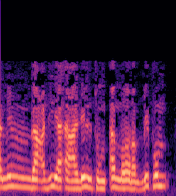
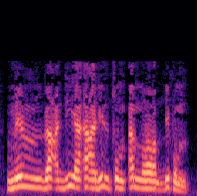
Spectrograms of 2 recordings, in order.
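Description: First: Said in the usual way. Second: بعدي ending in short "ya" before أعدلتم; fatha on ya. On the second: Shown as a demonstration. Teacher shows Qalun's reading, بعدي said "ba'diya". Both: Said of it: "قرأ قالون بفتح الياء هكذا".

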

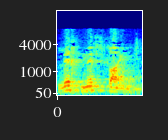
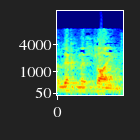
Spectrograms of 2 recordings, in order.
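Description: First: Said in the usual way. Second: ليخنشتاين said slowly, syllable by syllable, as Likh-nish-tain; ليخنشتاين pronounced slowly as Likh-nish-tain for students; careful pronunciation. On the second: Shown as a demonstration. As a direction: spell out ليخنشتاين clearly and slowly for the class. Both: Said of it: "تتنطق ليخنشتاين".

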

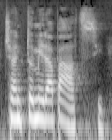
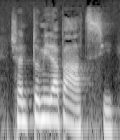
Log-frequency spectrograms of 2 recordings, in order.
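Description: Both takes have the same delivery.

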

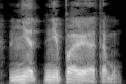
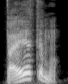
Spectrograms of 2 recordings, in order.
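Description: First: Scornful correction. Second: High, loud accusing question; pressing demand. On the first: Салли сама отвечает, распаляясь. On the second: Салли presses Уилт for his reason, accusing. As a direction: push for the answer sharply. Салли язвительно допрашивает Уилта. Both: A narrator's reading.

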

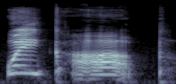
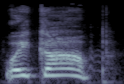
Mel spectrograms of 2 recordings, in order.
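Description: First: High, breathless whispered Wake up; pleading whisper. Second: High, pressing Wake up; urgent call. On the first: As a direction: beg them in a desperate whisper. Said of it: "Fili begged". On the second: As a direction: rouse them, urgently. Dwarf urging sleeping hobbits. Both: A narrator's reading.

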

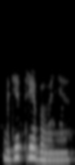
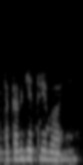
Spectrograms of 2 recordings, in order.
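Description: First: To someone hard of hearing. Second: Barely audible, trailing off; too quiet. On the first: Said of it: "Погромче, пожалуйста, говорите, почётче". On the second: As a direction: ask it almost under your breath. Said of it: "Я не слышу вас". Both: Real, not acted.

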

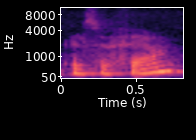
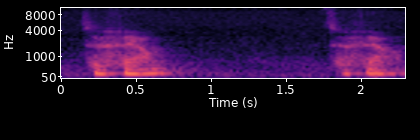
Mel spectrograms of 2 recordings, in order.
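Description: First: Gentle lulling "elles se ferment"; soothing monotone. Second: "se ferment" repeated, dropping from soft into a hush; fading to a whisper. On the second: Hypnotist repeating "se ferment" to Lady Astwell, fading into a whisper. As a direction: let each "se ferment" fade away to nothing. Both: A narrator's reading. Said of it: "Sa voix était comme un ronronnement monotone, doux, apaisant".

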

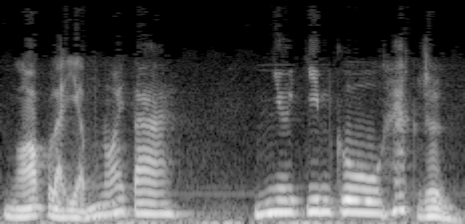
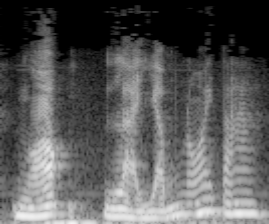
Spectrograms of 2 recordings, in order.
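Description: First: Slow scripture chant; slow verse recitation. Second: Drawn-out chanted verse line; slow scripture chant; slow verse recitation. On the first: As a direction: intone the couplet slowly. Repeats verse line, recited. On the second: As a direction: intone it slowly like scripture. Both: Acted.

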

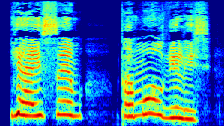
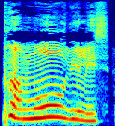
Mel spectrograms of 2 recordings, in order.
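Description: First: High, ringing declaration; proudly raised voice; proud announcement. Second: Slow, loud, raised-pitch mockery; jeering, stretched repetition; mocking echo. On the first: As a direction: announce it with defiant pride. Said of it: "гордо заявила Сюзанна". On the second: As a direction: draw out the word to ridicule it. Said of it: "насмешливо повторила Руфь". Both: A narrator's reading.

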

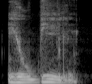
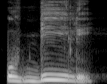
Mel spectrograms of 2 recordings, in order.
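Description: First: Quiet, falling and subdued; a hushed half-admission. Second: Horrified cry of realization; sudden outcry. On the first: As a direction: let it sink down softly. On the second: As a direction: burst out with it. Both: Acted.

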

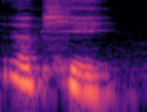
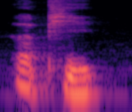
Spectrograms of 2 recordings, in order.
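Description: First: Higher echo with a touch of pity. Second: Brief, matter-of-fact answer; laconic. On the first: Andrée repeats Gilbert's answer, gently pitying. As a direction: repeat it high, in mild compassion. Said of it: "avec une certaine expression de pitié". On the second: Gilbert answers how he came to Paris, laconic. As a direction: give it tersely, without colouring it. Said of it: "dit laconiquement Gilbert". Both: A narrator's reading.

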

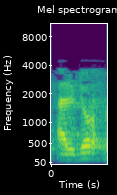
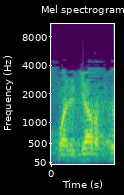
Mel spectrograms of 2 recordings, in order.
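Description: First: الجرح said "al-jurhu", with a u; rounded u after the jim in الجرح; damma on the jim. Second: والجرح said "wal-jarhu", with an a; fatha on the jim. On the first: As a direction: pronounce الجرح as "al-jurhu", not "al-jarhu". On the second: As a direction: open a after the jim in والجرح. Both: Shown as a demonstration. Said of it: "بضم الجيم لا بفتحها".

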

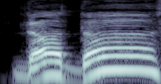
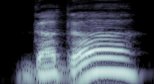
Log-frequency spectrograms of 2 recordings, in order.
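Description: First: High, loud, fervent agreement; ardent cry. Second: Raised, keen interjection; eager agreement. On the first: Smike cries agreement with Newman's praise, ardently. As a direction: cry out with even more heat. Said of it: "с ещё большим жаром вскричал Смайк". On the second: Smike chimes in with Newman's praise, eager agreement. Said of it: "подхватил Смайк". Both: A narrator's reading.

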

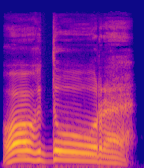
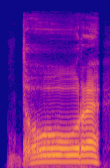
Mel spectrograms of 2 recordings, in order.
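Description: First: Drawn-out high moan, slow; long despairing groan. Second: Despairing groan, pitched up. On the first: (протяжный стон отчаяния) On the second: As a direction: moan it out hopelessly. (стонущим голосом) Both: A narrator's reading. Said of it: "застонал Файлер".

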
